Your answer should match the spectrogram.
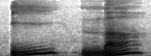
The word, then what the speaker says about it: imaginaire: Final E not pronounced. Imaginaire.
